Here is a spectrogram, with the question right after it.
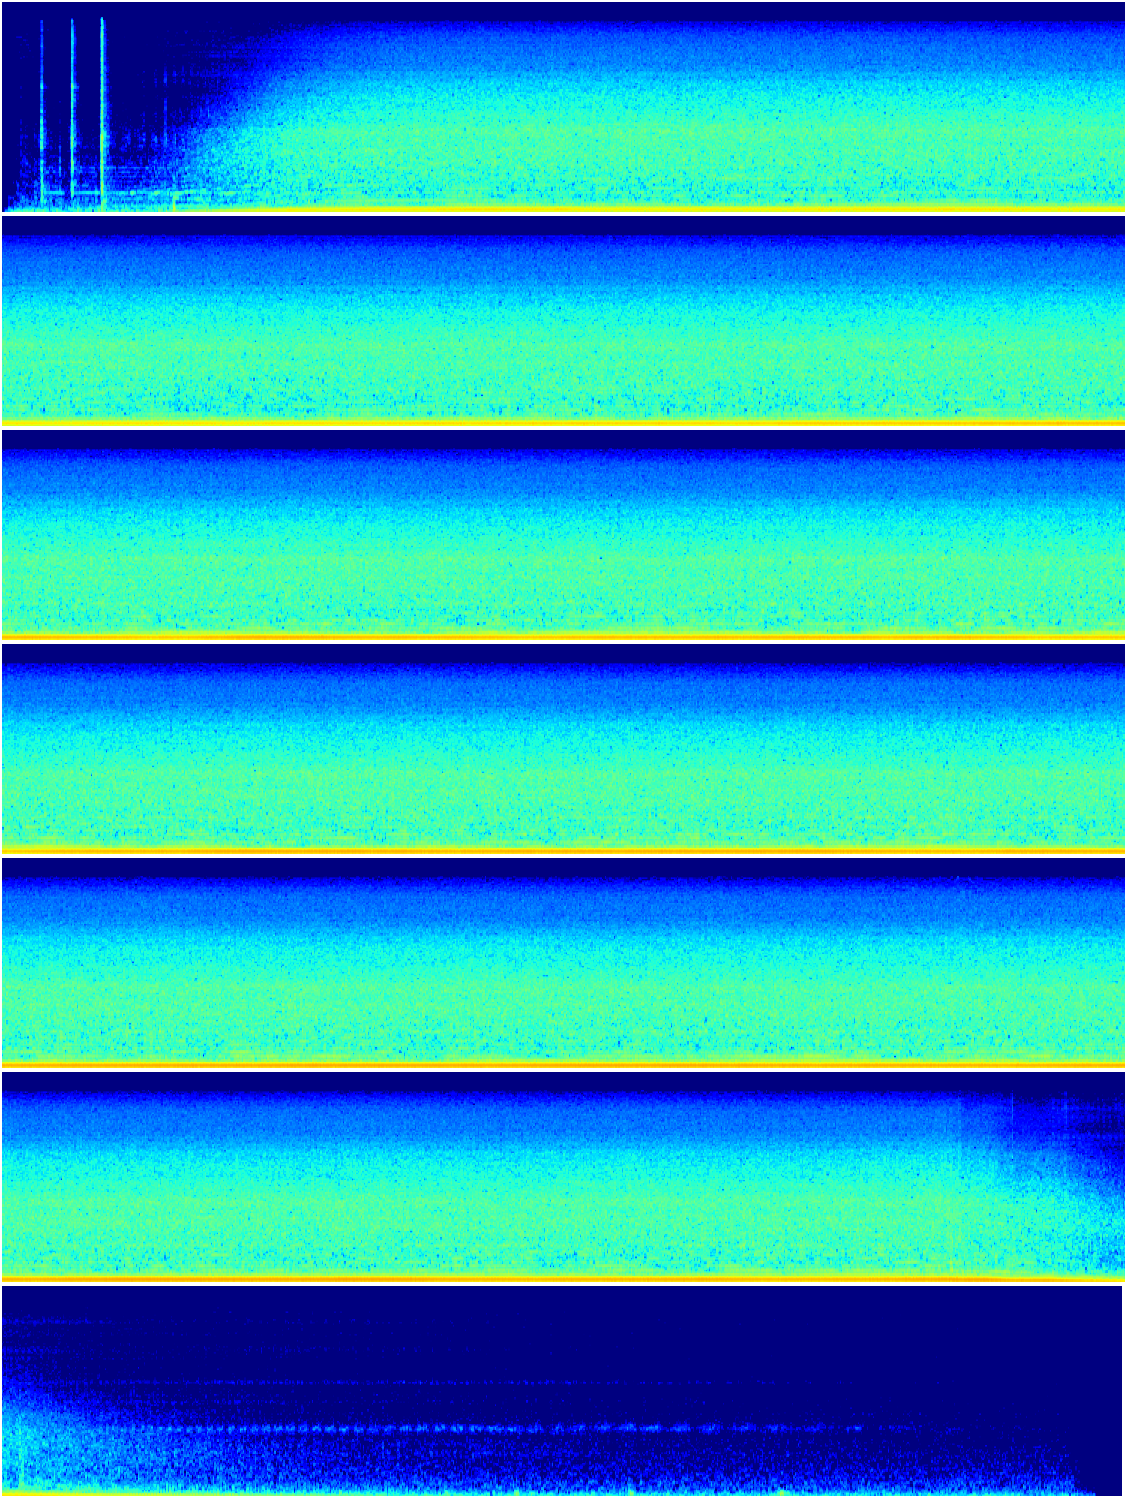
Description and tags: A fan blowing, set to the highest setting. There's a strong low end presence, interestingly. The recording was made from behind the fan so the air wouldn't blow into the mic directly.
